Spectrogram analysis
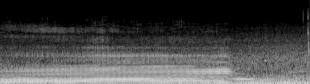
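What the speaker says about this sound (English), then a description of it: "I really appreciate that tin can exhaust screwing up the audio." A loud tinny car exhaust drones steadily close by, a strong harmonic rumble that holds for about two seconds, then drops away and leaves lighter road noise.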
